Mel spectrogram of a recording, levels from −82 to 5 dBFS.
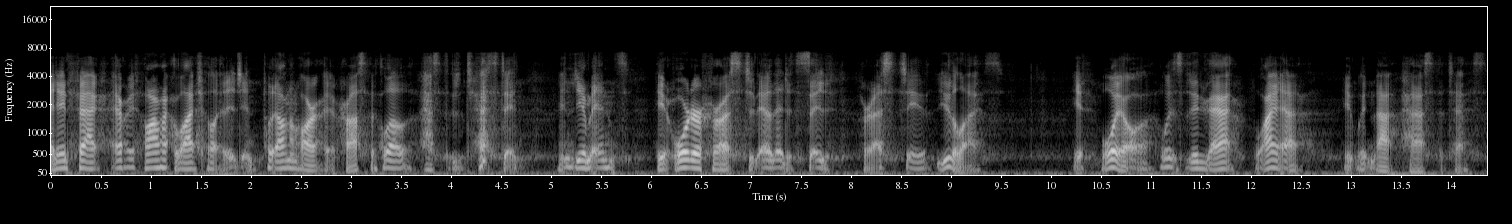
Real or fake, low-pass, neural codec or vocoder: fake; 7.2 kHz; autoencoder, 22.05 kHz, a latent of 192 numbers a frame, VITS, trained on many speakers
